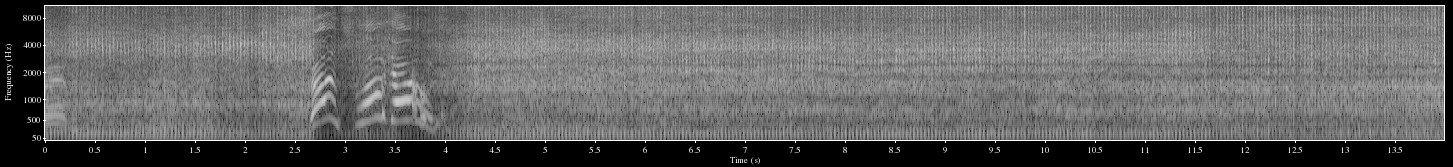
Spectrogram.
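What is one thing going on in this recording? A riding lawn mower engine drones as the mower drives.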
